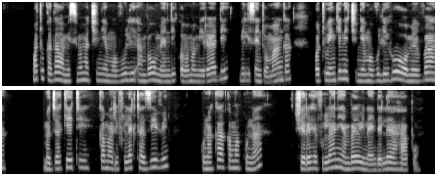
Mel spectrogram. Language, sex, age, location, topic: Swahili, female, 36-49, Kisumu, government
